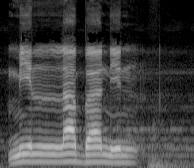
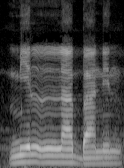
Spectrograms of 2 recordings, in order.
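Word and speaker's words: مِن لَبَنٍ: Jadi bacanya mir rabbik, mil labanin, mil labanin tanpa dengung. Jadi kalau membacanya memakai dengung, maka menurut istilah ahli tajwid itu cara membacanya salah kalau memakai dengung.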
